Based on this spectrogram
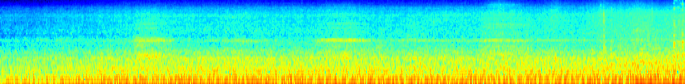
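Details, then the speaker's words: Abandoned Rolls-Royce Silver Spirit III on its first start after sitting for years. It idles low, soft and evenly with no knocks or misses, with good voltage and oil pressure. Spilled oil is burning off the manifold. Normal, very smooth idle. "God I can't get over how smooth it is"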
